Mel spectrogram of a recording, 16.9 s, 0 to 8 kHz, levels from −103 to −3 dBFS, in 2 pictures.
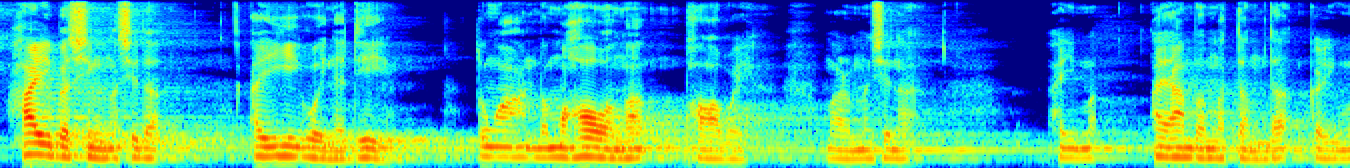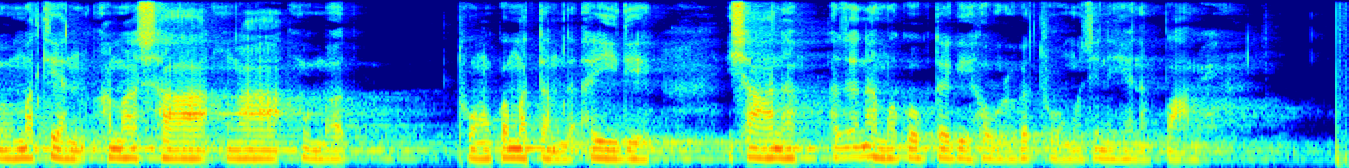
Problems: echo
